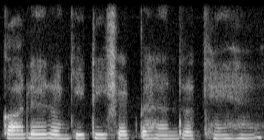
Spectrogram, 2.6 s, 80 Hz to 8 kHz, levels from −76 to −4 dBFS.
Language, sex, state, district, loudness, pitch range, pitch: Hindi, female, Rajasthan, Jaipur, -19 LUFS, 195-210 Hz, 200 Hz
